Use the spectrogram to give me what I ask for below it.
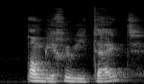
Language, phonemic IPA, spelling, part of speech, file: Dutch, /ˌɑm.bi.ɣy.iˈtɛi̯t/, ambiguïteit, noun, Nl-ambiguïteit.ogg
- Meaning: ambiguity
